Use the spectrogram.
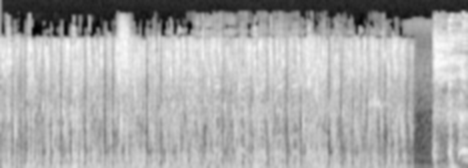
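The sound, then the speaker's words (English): Loud, steady gurgling of water bubbling through a bong as a hit is drawn, continuous for about four seconds, then a brief break before the bubbling starts again. “I don't know if I can do the bong today.”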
